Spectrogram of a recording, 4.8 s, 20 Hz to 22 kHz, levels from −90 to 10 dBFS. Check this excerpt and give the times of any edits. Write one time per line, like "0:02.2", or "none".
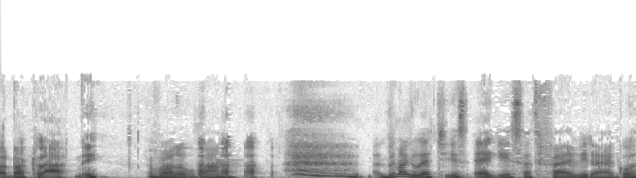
0:02.9
0:03.3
